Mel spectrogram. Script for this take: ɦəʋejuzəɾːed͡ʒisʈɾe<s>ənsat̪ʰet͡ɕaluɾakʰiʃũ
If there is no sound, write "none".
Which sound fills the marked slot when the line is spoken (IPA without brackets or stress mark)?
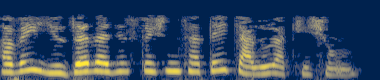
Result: ʃ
